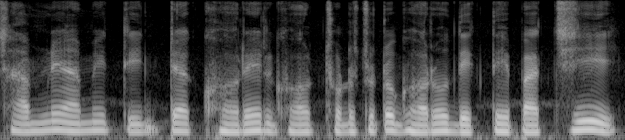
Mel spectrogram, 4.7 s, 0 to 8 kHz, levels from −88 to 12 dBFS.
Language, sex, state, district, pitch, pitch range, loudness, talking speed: Bengali, male, West Bengal, Alipurduar, 125 Hz, 115-130 Hz, -16 LUFS, 130 wpm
